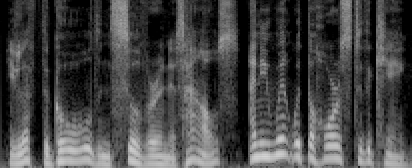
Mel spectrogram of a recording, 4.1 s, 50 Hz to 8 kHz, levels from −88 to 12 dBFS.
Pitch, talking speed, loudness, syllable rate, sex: 125 Hz, 260 wpm, -17 LUFS, 5.3 syllables/s, male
